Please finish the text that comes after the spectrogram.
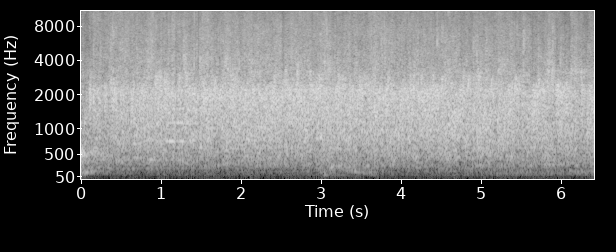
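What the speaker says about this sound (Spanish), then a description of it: "Denle un fuerte aplauso al Señor." A large church congregation at a Hallelujah Night gathering applauds loudly and steadily, a dense wash of clapping that holds at full strength from start to finish with no voices breaking through.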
